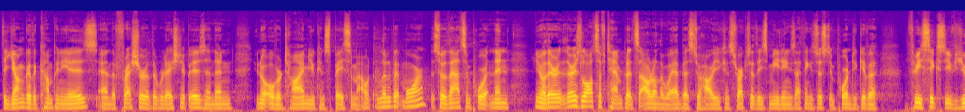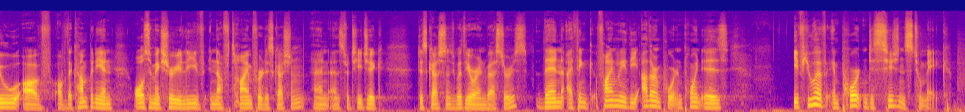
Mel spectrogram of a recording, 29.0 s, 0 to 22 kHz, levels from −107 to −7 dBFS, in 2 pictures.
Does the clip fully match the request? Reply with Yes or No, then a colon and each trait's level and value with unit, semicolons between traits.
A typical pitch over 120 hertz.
No: low, 110 Hz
